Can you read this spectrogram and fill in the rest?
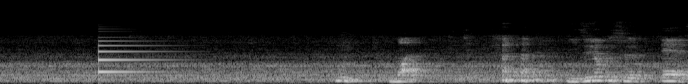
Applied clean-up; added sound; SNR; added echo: none; Piano; 1 dB; reverberation time 0.6 s.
